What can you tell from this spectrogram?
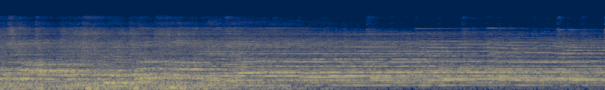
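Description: Choral music, voices holding long sustained notes.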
